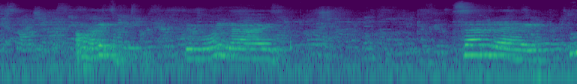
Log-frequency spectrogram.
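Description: A woman calls out instructions loudly in an echoing room.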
